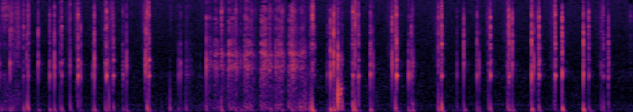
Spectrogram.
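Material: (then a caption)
Paper. Fingernails scratch the paper side walls of two identical small paper cups held sideways, making a rough scratching sound. It comes as a quick series of short, dry scrapes with a denser, continuous stretch in the middle, mostly low in tone with little high brightness.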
